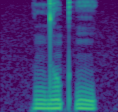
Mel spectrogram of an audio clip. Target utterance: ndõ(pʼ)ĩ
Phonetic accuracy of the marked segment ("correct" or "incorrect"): correct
